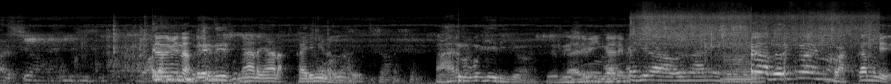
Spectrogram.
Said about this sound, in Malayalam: മീനെ വറക്കാനുള്ള പ്ലാനിങ് കേട്ടോ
